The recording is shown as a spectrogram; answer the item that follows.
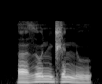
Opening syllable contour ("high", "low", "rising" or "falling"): low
